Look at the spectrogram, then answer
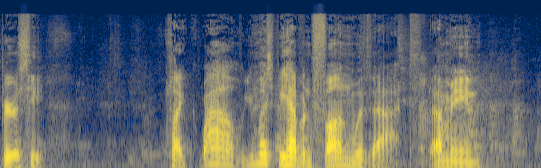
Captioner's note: a few chuckles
